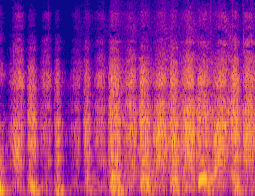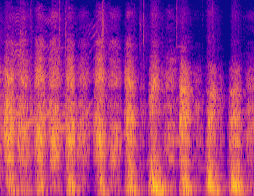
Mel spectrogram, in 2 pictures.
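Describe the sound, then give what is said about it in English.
A voice imitates heavy, rhythmic panting breaths, fairly loud, mimicking Rolf's catchphrase, which sounded like heavy breathing down a telephone, puffing in and out steadily for several seconds without any words. “His catchphrase sounded like heavy breathing down a telephone.”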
